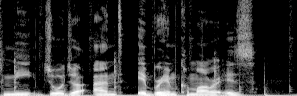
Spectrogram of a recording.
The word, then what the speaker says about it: Ibrahim Kamara: Today it's me, Georgia, and Ibrahim Kamara. Is Ibrahim Kamara? Yeah. I pronounced it correctly first time.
